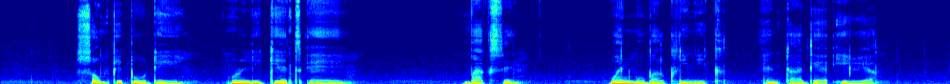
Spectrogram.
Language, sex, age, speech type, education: Nigerian Pidgin, female, 30-45, spontaneous, tertiary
